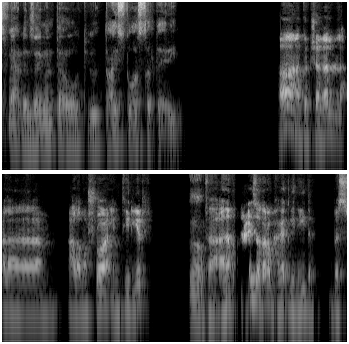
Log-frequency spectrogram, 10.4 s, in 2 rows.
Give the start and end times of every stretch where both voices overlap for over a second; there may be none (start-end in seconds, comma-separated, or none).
none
